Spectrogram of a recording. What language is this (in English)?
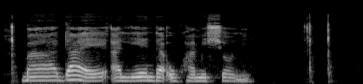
Swahili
